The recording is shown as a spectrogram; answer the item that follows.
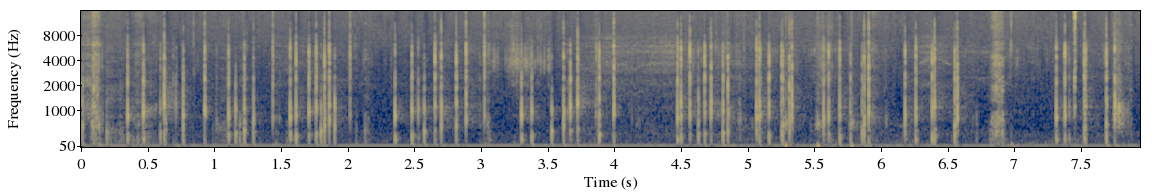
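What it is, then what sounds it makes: Printed cardboard box. Long nails tap and scratch a small red printed cardboard box, making a rapid, irregular stream of short, dry clicks and brushing scrapes. The taps die away almost instantly, over a steady low hum.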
